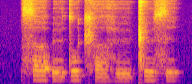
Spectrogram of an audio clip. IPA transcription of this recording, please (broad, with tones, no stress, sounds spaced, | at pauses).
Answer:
s ɐː˧ ʔ ø˩ t o˧ t͡ʃʰ ɐː˩ ɦ øː˩ ǁ ø˧ s ɪ˧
